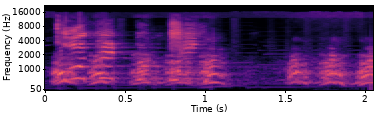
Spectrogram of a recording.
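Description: A dog at a house barks suddenly in a quick, loud burst of about seven sharp barks, pausing briefly partway through before a few more. No one speaks.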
